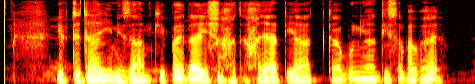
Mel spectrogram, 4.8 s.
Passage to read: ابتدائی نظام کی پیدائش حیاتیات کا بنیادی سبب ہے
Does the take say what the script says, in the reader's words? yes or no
yes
